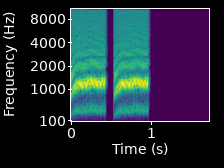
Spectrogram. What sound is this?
2 alarm long b
2 long alarm blasts. Model 2
alarm, gui, futuristic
